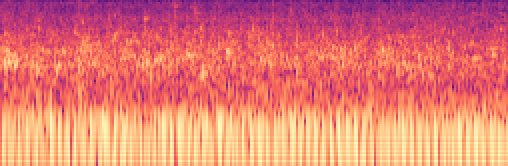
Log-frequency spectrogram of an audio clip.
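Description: Protein skimmer effluent water trickles steadily into an aquarium sump next to the intake, a continuous close-up watery wash over a low pump hum with no talk.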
